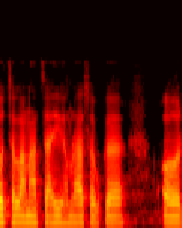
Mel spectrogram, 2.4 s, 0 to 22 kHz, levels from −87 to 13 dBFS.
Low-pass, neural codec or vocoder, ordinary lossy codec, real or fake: 7.2 kHz; none; none; real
